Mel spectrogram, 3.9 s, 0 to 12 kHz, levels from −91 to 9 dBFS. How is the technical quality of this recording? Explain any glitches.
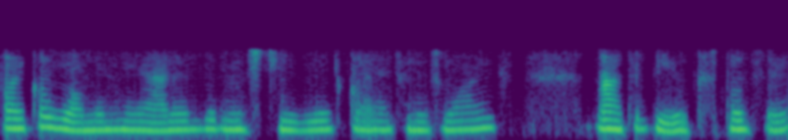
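The quality is poor, because of one fault that runs through the whole clip.

Tandem speech coding, throughout: the speech sounds as if it passed through three low-rate speech codecs in succession, fitting a path that includes G.729A twice. Each stage re-encoded the previous stage's damage, leaving the speech rough, muffled and warbly, with nothing above 3.8 kHz.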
